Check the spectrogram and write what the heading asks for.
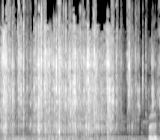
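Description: Clear plastic packaging crinkling as it is handled, a quick run of small crackles.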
